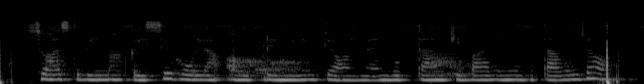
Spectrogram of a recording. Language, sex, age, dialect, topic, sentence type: Bhojpuri, female, 31-35, Southern / Standard, banking, question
